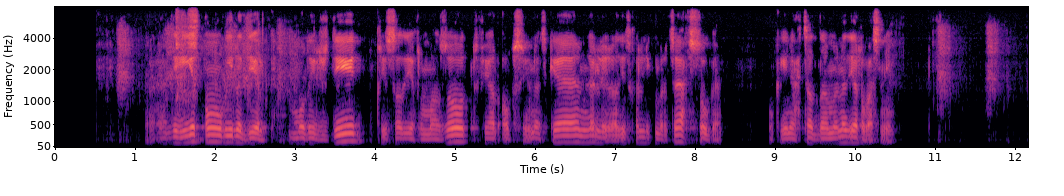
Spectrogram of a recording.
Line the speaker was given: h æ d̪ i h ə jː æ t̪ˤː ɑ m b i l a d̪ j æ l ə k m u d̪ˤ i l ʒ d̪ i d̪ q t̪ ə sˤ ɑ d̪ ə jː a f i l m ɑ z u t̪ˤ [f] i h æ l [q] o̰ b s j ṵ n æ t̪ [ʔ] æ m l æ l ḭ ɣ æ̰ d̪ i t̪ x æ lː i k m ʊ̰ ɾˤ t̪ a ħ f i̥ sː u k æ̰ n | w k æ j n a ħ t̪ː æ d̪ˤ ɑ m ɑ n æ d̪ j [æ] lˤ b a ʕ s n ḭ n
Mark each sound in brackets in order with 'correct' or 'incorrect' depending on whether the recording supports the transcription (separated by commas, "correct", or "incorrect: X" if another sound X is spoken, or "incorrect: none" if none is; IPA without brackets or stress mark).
correct, incorrect: ʔ, incorrect: k, correct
